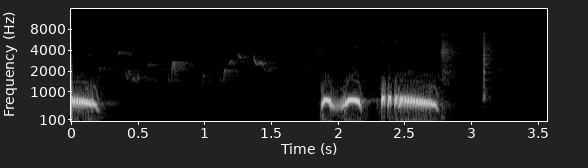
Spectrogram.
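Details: Spotted dove lure call: the end of a coo, a quiet gap with faint chirps, then one phrase of two quick wavering notes and a long descending coo, followed by a short click.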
